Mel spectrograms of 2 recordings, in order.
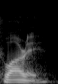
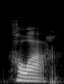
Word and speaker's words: Hoare: It's actually pronounced Hoare. Hoare.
